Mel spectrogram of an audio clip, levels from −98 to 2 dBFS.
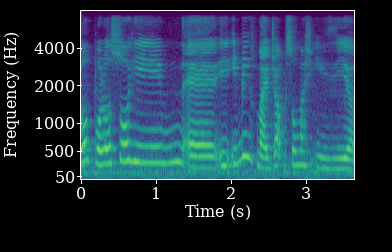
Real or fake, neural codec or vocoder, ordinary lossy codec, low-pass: real; none; none; 7.2 kHz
